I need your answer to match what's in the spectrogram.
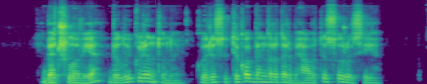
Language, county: Lithuanian, Klaipėda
